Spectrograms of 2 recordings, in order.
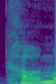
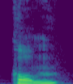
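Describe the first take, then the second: First: It is said in a standard British accent. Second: It is said in a Northern English accent. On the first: "instead of come" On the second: "I might say come"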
